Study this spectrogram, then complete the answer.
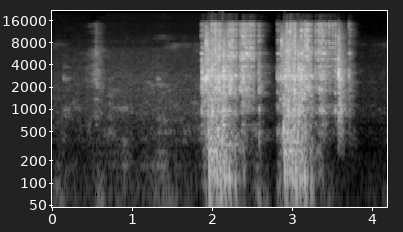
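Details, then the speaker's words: Poulan Pro chainsaw, cold start without choke after carb tuning; two rasping starter-cord pulls with no firing, low-speed mixture too lean to start cold, fixed by turning the low up about a sixteenth of a turn. "I was afraid of that we might not have we might not be giving it enough fuel to start cold now so let's turn the low up just a touch"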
